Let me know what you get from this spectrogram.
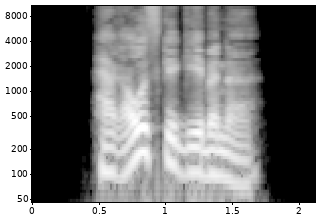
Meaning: inflection of herausgegeben: 1. strong/mixed nominative/accusative feminine singular 2. strong nominative/accusative plural 3. weak nominative all-gender singular
- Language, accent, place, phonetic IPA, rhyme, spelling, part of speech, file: German, Germany, Berlin, [hɛˈʁaʊ̯sɡəˌɡeːbənə], -aʊ̯sɡəɡeːbənə, herausgegebene, adjective, De-herausgegebene.ogg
